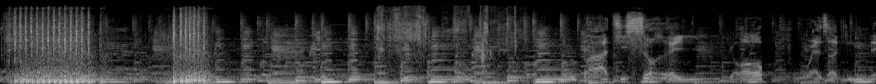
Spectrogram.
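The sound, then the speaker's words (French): A power screwdriver whirs loudly in a steady, rhythmic buzzing pulse as it drives an extraction screw into a door lock, the first step in opening a door with a crowbar, with a voice speaking over the mechanical drone. “À l'aide d'une visseuse, enfoncer la vis d'extraction dans la serrure.”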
